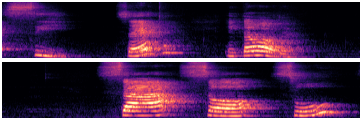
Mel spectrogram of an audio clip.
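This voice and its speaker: A woman teaching a children's phonics class with a Brazilian Portuguese accent. Her voice sits high and her pace is slow and deliberate, stretching syllables in a sing-song drill. She checks in constantly with the little ones, and the recording sounds heavily echoey, as if made in a bare room. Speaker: first-grade teacher.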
